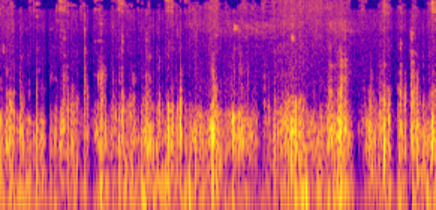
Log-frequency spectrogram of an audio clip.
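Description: A large soft throw pillow with a red and white patterned fabric cover is hugged and scratched with fingernails and fingertips. The result is a continuous, muffled, low-pitched rustle of dense scratching and rubbing, with soft irregular bursts and little high-end brightness.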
